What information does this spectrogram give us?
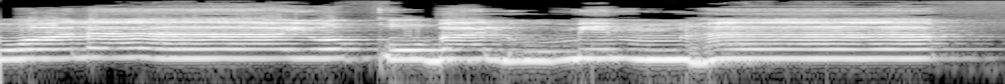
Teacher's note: قاف مستعلی میں سے ہے، موٹا پڑھیں گے منہ اور آواز کو کھول کر۔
